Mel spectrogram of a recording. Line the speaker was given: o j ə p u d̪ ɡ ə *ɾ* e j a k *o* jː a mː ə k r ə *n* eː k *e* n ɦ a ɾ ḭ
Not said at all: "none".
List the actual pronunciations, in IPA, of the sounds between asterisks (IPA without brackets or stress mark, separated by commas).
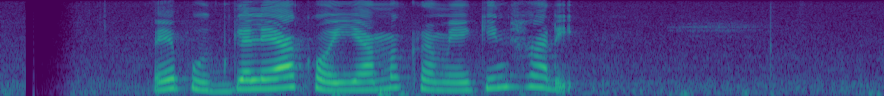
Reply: l, o, m, i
